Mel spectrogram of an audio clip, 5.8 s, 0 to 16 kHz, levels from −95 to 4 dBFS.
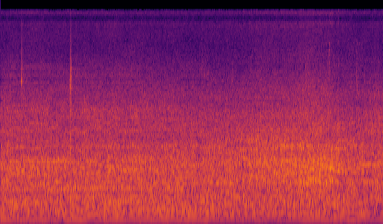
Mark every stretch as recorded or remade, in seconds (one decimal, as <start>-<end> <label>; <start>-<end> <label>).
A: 0.0-2.1 remade; 2.1-2.7 recorded; 2.7-3.1 remade; 3.1-5.0 recorded; 5.0-5.8 remade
